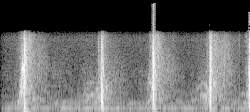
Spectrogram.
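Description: Whip cracks, the blows of a whip driving a sled dog team: four sharp, loud snaps at an even, steady pace, with nothing else heard.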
